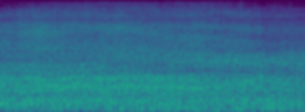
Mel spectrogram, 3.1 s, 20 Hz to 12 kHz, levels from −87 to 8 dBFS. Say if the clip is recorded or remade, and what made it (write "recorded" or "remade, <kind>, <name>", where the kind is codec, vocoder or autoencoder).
remade, autoencoder, DAC-VAE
